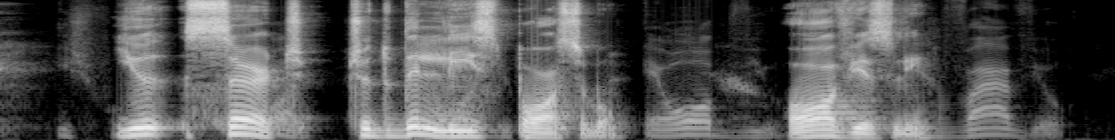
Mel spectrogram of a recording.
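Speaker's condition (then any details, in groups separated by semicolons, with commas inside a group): No condition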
